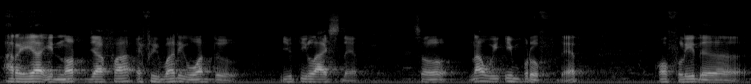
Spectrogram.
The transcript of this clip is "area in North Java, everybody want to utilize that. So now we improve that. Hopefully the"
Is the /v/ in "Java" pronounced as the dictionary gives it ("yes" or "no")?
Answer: no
